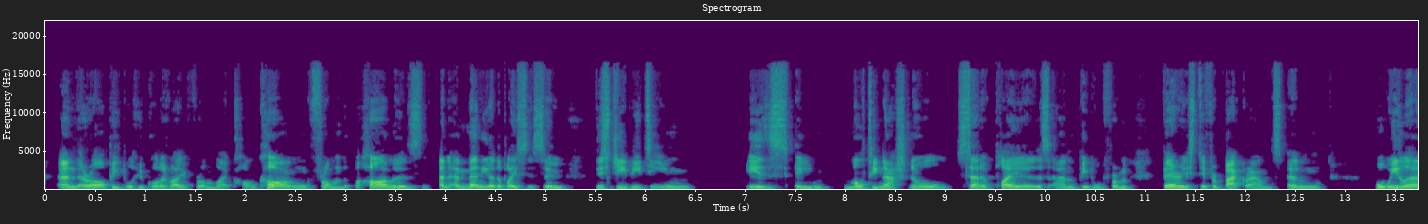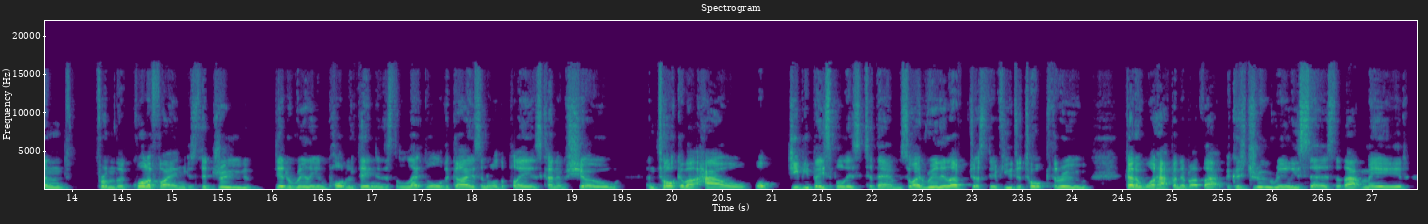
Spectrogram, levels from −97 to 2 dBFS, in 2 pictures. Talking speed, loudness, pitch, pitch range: 210 wpm, -26 LUFS, 140 Hz, 130-155 Hz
